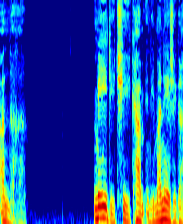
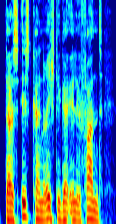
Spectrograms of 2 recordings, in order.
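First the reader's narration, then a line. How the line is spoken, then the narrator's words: Called out from audience. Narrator (German): rief jemand aus dem Publikum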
